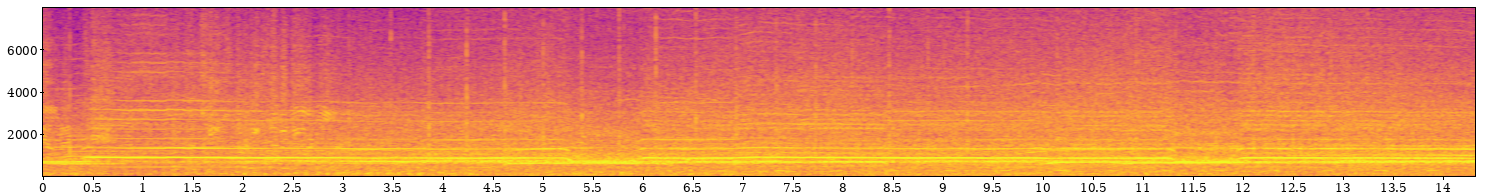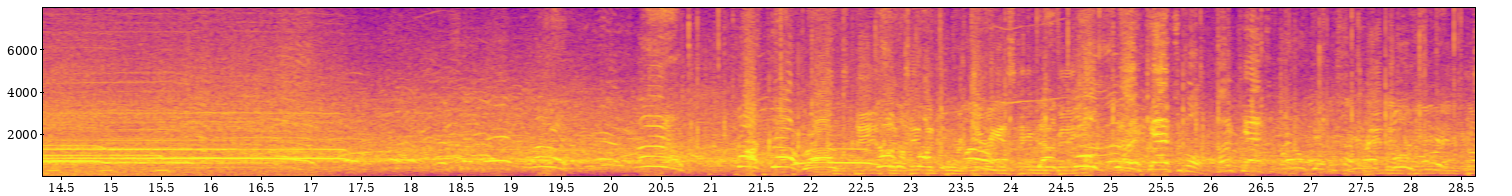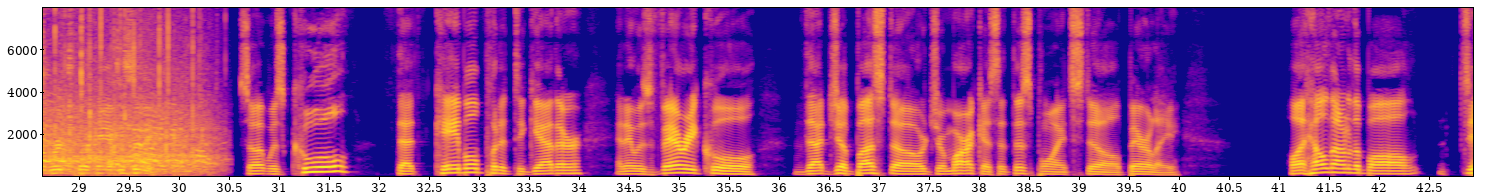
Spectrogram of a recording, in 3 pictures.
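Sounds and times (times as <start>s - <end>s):
scattered shouts and voices: 0.0s - 30.5s
stadium crowd roaring: 0.0s - 30.5s
speech: 30.7s - 40.1s, 41.1s - 42.9s.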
